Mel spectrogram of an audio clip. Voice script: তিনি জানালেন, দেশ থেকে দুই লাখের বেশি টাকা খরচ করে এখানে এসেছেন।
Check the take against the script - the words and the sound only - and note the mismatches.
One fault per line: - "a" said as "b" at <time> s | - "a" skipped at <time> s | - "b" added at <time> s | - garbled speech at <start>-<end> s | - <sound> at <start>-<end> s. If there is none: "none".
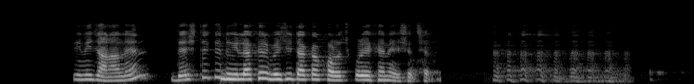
- laugh at 4.8-6.4 s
